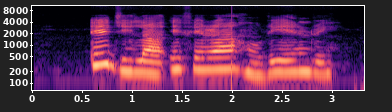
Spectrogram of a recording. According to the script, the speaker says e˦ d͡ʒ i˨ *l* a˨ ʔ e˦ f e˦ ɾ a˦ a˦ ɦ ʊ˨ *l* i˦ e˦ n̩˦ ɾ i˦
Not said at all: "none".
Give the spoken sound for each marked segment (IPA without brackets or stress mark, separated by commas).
l, ɾ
